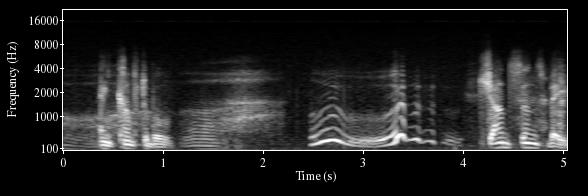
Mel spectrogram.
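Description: A man sings loudly and freely, close by.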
